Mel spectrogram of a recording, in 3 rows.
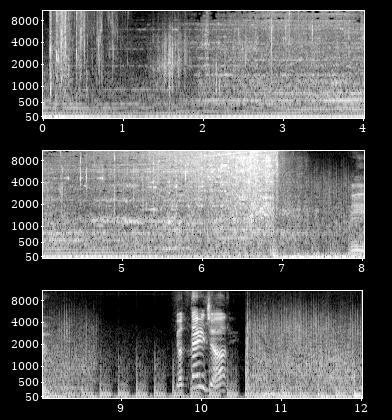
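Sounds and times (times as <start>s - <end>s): dark horror score: 0.0s - 9.6s.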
